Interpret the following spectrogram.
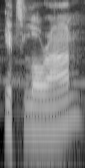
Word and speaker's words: Loran: Loran, so it's like it's moron, but with an L.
